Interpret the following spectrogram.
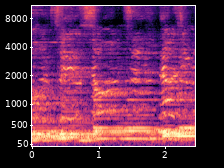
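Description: A small ensemble of young children singing a song together, with a new sung phrase starting near the end.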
